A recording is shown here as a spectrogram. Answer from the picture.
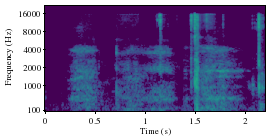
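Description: A near-quiet pause between talk: faint breathy noise through a voice-call microphone, with a small click about a second in and another faint sound near the end.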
